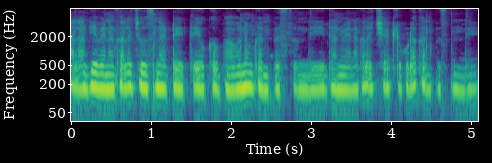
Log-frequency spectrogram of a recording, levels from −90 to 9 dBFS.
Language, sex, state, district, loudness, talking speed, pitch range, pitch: Telugu, female, Andhra Pradesh, Guntur, -16 LUFS, 140 wpm, 155-175 Hz, 160 Hz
